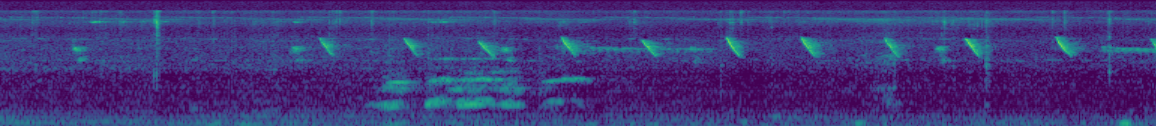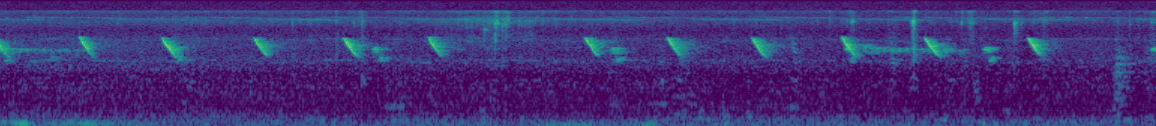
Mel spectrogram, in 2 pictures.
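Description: Faint background birdsong: a small bird repeats a short, high, falling chirp about twice a second, and a distant rooster crows briefly about two and a half seconds in.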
